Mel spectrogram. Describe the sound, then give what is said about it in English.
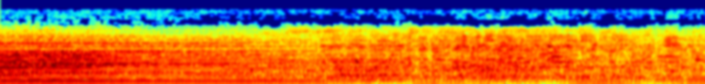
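A loud, agitated crowd in a courtroom clamors continuously, many voices overlapping in a dense roar of shouting and chatter with no single voice standing out, holding steady throughout. “Christian, this is more like an angry football crowd than a courtroom.”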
